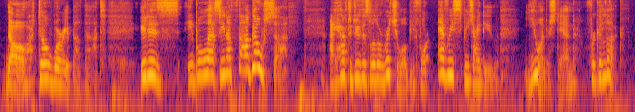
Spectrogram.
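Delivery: hushed voice. Narrator voicing Cicero, who notices the listener's suspicion, in a lowered voice. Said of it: "Cicero clears his throat and lowers his voice".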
